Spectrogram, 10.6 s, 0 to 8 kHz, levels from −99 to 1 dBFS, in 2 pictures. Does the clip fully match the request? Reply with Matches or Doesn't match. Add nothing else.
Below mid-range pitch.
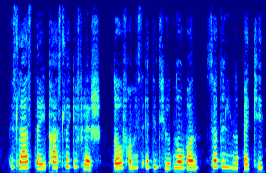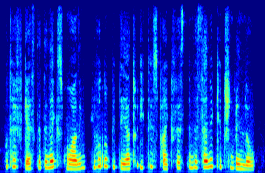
Doesn't match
